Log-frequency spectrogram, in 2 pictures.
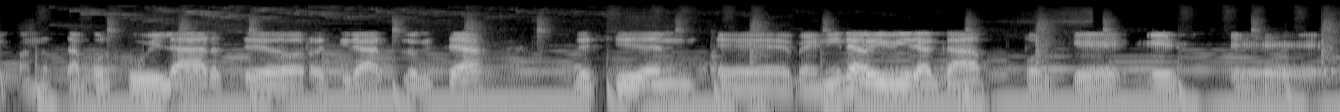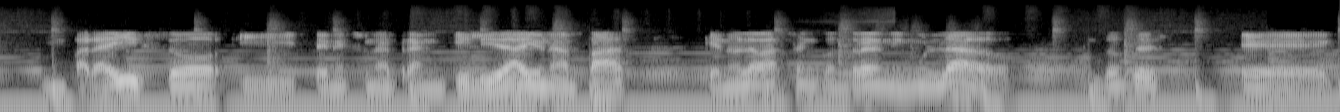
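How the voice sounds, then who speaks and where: A deep-voiced Argentine man in his thirties talks on a video call from a small room. He chats loosely, with many fillers and restarts. Music plays clearly under his voice. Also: poor audio. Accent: Argentine Spanish. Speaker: interview guest, volleyball player. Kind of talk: casual interview over video call.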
